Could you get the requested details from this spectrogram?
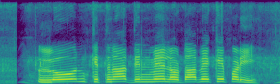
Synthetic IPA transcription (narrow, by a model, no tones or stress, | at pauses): loːnkɪt̪naːd̪ɪnmẽːloːʈaːʋeːkeːpəɽiː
